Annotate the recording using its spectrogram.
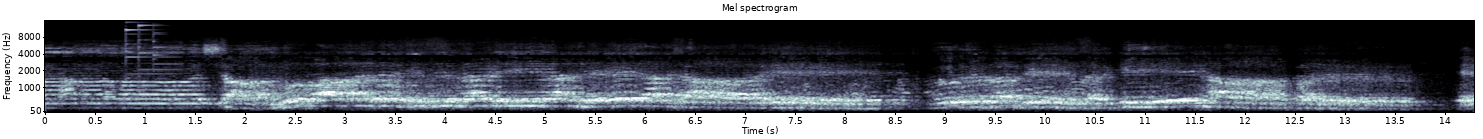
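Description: Men's voices chanting a noha, an Urdu mourning lament, in long sung phrases, with short breaks about eight and a half seconds in and near the end.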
